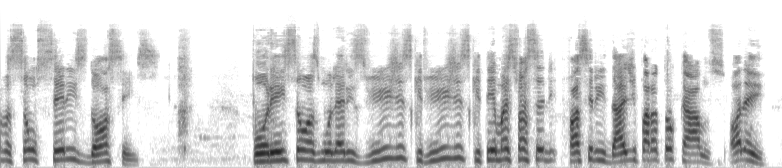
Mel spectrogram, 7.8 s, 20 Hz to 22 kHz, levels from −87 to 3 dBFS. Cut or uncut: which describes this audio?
cut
